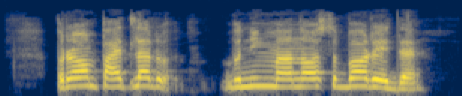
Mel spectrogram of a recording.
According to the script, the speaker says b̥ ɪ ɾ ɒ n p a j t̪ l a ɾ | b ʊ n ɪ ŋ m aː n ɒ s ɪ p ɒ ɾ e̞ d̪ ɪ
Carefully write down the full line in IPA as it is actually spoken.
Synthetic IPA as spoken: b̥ ɪ ɾ ɒ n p a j t̪ l a ɾ | b ʊ n ɪ ŋ m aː n ɒ s ɪ b ɒ ɾ e̞ d̪ ɪ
